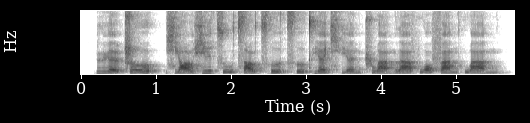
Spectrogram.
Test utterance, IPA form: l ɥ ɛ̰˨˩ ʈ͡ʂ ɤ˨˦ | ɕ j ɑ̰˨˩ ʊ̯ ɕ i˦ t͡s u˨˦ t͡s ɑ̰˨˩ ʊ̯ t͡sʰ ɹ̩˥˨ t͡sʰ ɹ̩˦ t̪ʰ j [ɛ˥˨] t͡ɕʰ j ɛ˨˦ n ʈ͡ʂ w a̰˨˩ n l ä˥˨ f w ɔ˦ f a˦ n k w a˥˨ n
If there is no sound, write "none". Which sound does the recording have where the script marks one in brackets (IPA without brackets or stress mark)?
ɛ˥˨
